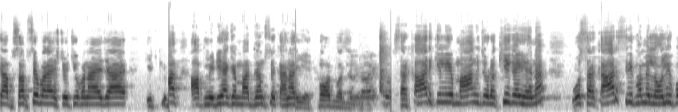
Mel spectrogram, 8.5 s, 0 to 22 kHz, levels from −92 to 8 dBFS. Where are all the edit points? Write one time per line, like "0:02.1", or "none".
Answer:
0:02.1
